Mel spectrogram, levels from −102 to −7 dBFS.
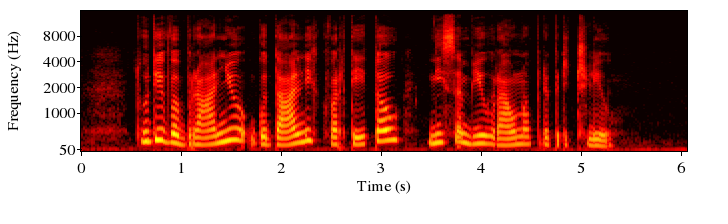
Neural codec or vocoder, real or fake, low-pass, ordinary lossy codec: none; real; 14.4 kHz; AAC, 96 kbps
